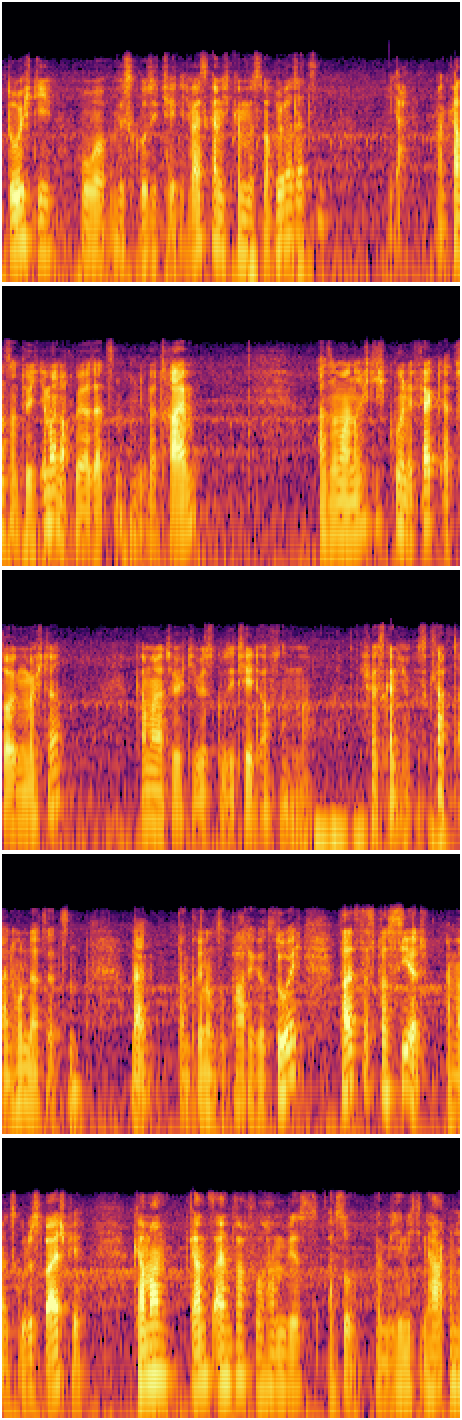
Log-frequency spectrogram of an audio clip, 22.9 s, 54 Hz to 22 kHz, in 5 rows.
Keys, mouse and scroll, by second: 1.0 Escape, 1.8 click, 4.9 alt+a, 10.4 Escape, 11.3 click, 13.7 alt+a, 14.8-15.4 scroll down 4, 15.4-16.6 scroll up 4, 16.1 Escape, 21.7 click.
